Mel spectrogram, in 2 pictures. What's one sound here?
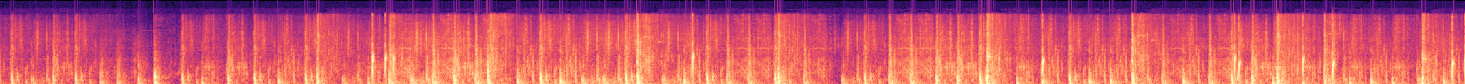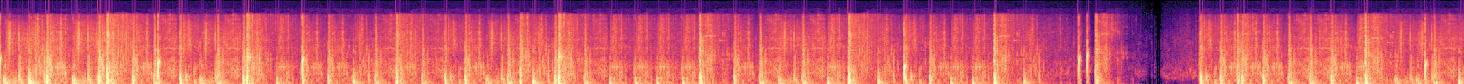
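A pickaxe chips rapidly at stone blocks, with short crunching knocks.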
